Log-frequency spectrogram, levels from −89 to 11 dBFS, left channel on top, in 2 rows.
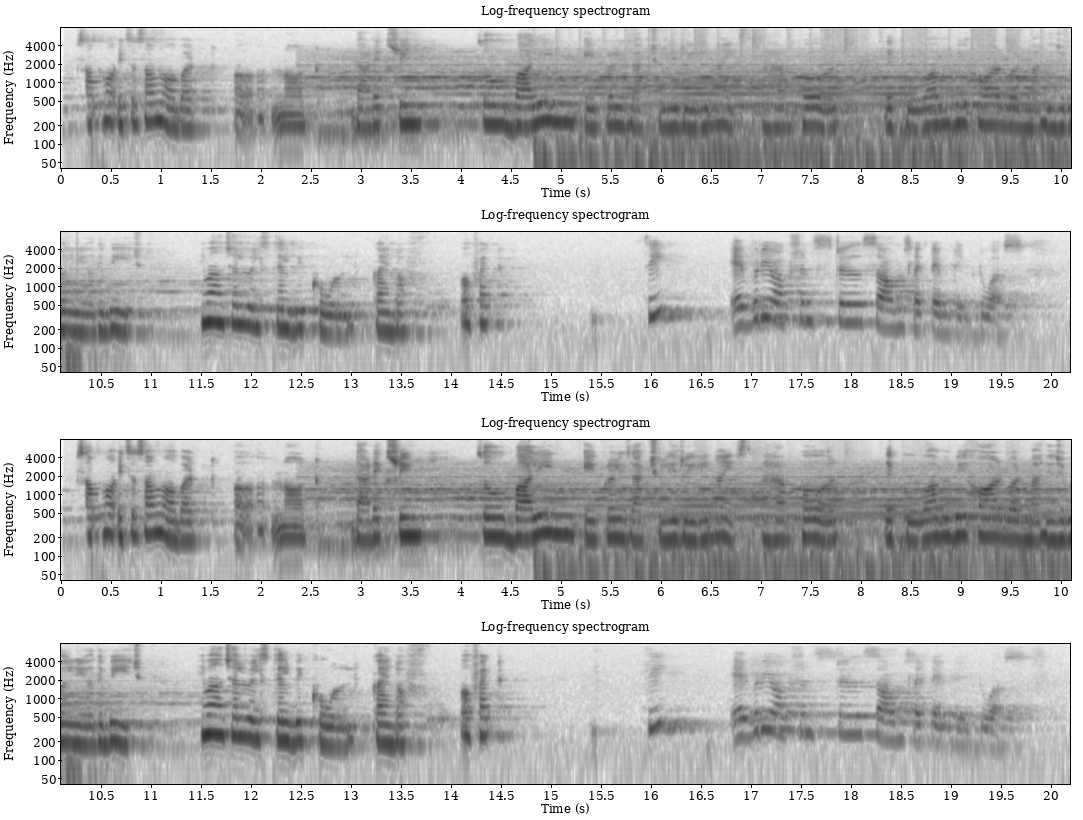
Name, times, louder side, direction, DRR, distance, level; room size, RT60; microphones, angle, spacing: voice 1, 0.2-1.4 1.7-2.5 2.9-3.8 4.2-7.8 8.2-10.9 11.5-14.4, right 3 dB, 80° right, 9 dB, 1.4 m, -21 dB
sound 1, 2.3-12.0, right 1 dB, 10° right, 2.8 m, -28 dB
sound 2, 4.7-10.3, left 1 dB, 40° left, 1.7 m, -34 dB
voice 2, 16.8-19.7, left 3 dB, 80° left, 4 dB, 2.6 m, -28 dB
29.5 x 28.5 x 7.1 m, 1.4 s
head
